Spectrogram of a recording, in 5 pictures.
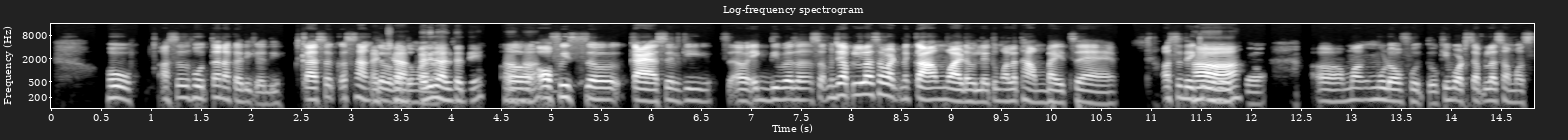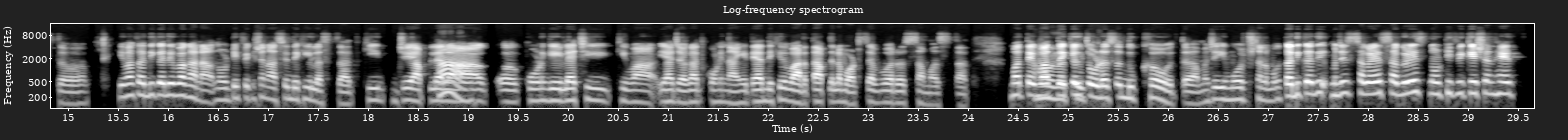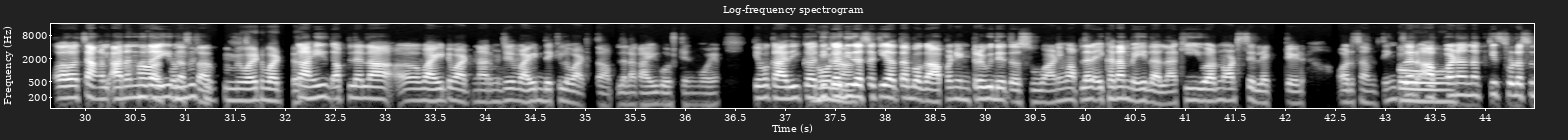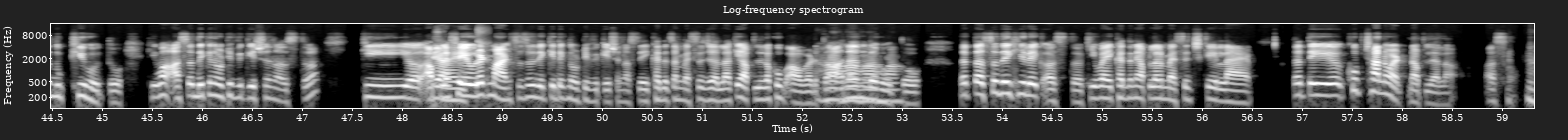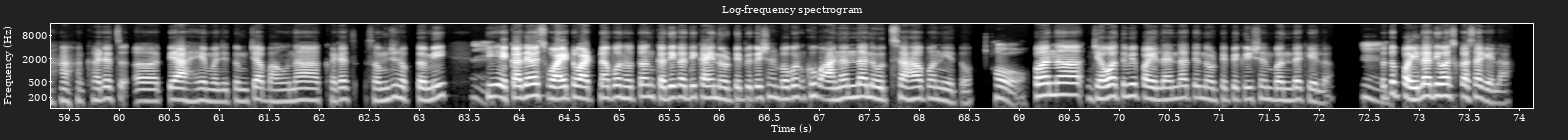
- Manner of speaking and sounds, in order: tapping; other background noise; in English: "मूड ऑफ"; in English: "इंटरव्ह्य"; in English: "यू अरे नोट सिलेक्टेड ऑर समथिंग"; in English: "फेव्हरेट"; chuckle; other noise
- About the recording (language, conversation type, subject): Marathi, podcast, तुम्ही सूचना बंद केल्यावर तुम्हाला कोणते बदल जाणवले?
